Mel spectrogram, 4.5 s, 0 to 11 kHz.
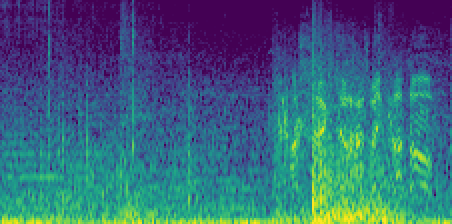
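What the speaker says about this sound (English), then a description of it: "Heavy fire being deployed there." Heavy gunfire and explosions rumble through a Company of Heroes 2 battle between the Wehrmacht and the Soviets, sounding as dense crackling bursts with a sharper volley near the end under the ongoing game din.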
